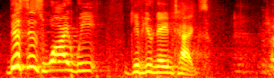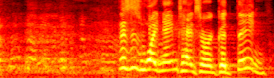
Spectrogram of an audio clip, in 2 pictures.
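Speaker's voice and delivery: ordinary talk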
